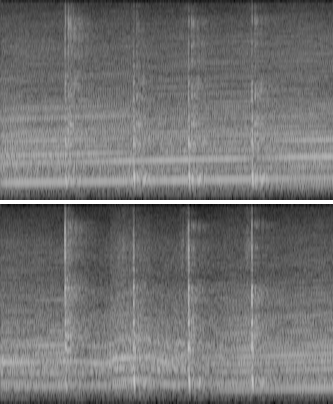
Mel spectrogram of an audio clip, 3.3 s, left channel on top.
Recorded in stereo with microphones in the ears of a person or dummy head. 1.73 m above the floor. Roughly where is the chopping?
Right.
